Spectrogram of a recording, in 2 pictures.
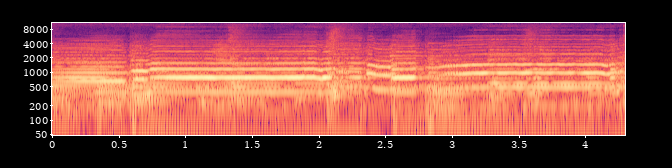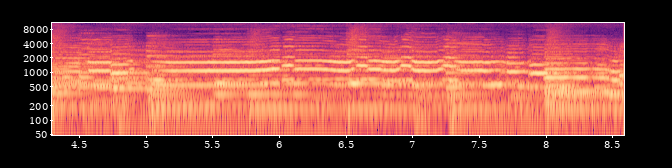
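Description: Harmonica playing a slow instrumental solo of a country ballad over a backing band, with long held notes that bend and slide between pitches.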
